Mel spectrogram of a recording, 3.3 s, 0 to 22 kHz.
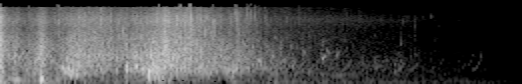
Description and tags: Rock Splash
The splash of a relatively large rock in water (3-5 kg) into a small creek. Drops spattering on the water's surface and waves sloshing are heard after the initial splash.
Recorded with a H4n Pro internal mics
10/06/2021
Edited in Audacity
10/06/2021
